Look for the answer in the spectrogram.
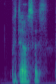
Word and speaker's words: ptosis: I think it's procto, procto, ptosis. Ptosis. The P is silent.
